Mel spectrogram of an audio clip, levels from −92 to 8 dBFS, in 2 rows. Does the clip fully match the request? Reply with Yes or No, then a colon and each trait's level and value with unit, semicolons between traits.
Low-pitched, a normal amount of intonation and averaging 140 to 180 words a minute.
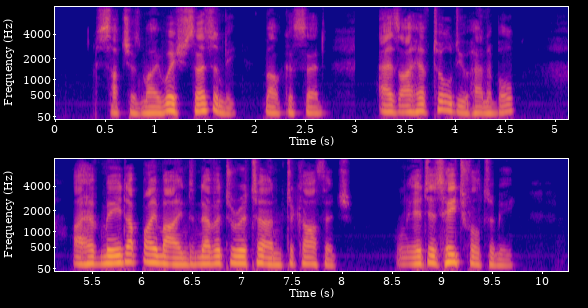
Yes: low, 130 Hz; average, 4.1 semitones; average, 170 wpm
